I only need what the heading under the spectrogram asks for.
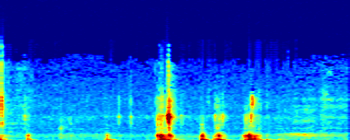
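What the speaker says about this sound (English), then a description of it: "And this door here forms a divider should you ever want that." A sliding divider door inside a boat's cabin runs along its track, giving several rolling and thudding movements with a soft knock near the end. The sounds are close and moderately loud with no talking.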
